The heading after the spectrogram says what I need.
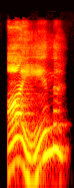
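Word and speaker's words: עין: Ayin is silent, like talking with your eyes.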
